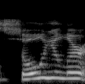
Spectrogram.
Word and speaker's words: Soul-U-Lar: title so it's called cellular Evolution a Mormon woman's Transcendent Journey To Love and it's spelled s-o-u-l hyphen U hyphen l-a-r cellular and that title came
